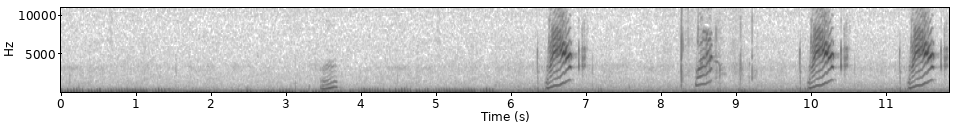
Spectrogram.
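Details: A mother cat tends her kittens in nature. A low throbbing purr fills the first six seconds, then gives way to a series of high, rising kitten mews, several sharp and squeaky, repeated every couple of seconds.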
